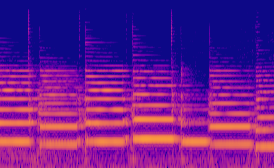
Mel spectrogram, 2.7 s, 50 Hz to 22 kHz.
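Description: An electric guitar note picked at the 17th fret without a bend, struck about six times in a steady rhythm, each clear tone ringing briefly and alone.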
